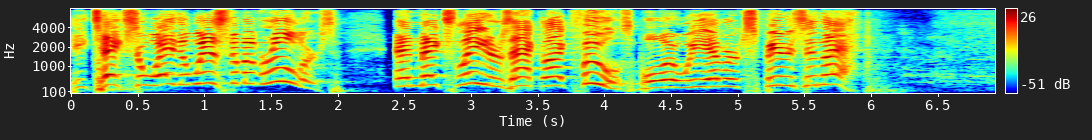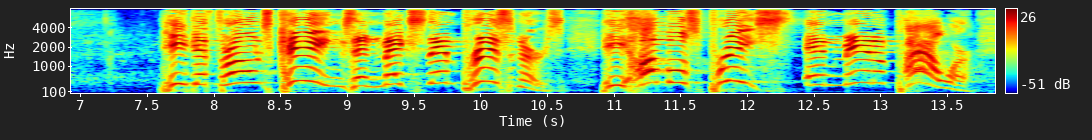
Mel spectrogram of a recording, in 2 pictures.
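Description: A male preacher with a strikingly high, piercing voice. He preaches in unhurried, drawn-out phrases, pressing each point and calling on the congregation to respond. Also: animated, sharp tone. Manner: emphatic, calls on the congregation to respond. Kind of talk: sermon to a congregation.

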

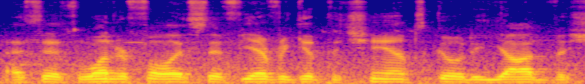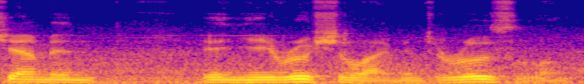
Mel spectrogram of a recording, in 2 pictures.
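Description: A man's voice: lowish voice, fairly even intonation, fairly quick, a little mellow, slight background noise. An American man, a pastor conducting an interview, speaking earnestly and emphatically, often repeating his phrases.

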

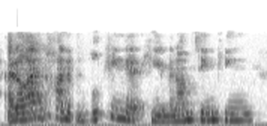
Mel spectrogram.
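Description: A woman's voice: medium pitch, moderate pace, sharp tone. An Australian woman giving casual, reflective interview answers in a rambling, conversational way, with lots of "you know". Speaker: interview guest. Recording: echoey room, slightly dull sound.

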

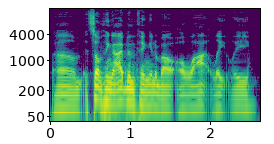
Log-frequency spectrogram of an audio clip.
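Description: A man hosting a solo podcast, slightly hoarse from a cold, talking in a casual, rambling way with many fillers. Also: deep voice, fast talker, dry recording, studio quality. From Michigan. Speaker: podcast host.

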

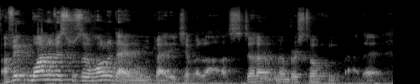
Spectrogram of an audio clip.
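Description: A man co-hosting a podcast, chatting casually in a jokey, animated way. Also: medium pitch, rapid-fire, roomy sound. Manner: jokey, animated, laughs often. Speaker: podcast co-host. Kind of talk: casual chat.

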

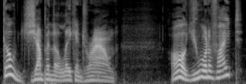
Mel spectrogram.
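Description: A man voicing a furious, stubborn feuding parent who shouts scornful, emphatic insults and threats in a told story. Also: medium pitch, huge pitch swings, slow, no echo, studio quality, pitched above the performer's own voice. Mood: enraged.

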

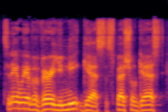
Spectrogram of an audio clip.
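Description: A man's voice: medium pitch, fast talker, slightly rough. A man co-hosting an interview show, introducing a guest and asking earnest questions with some restarts. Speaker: co-host. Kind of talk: podcast interview.

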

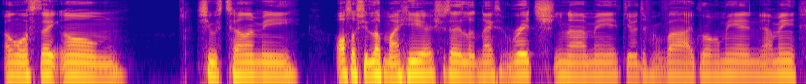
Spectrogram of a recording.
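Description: A man's voice: medium pitch, brisk, creaky, clean tone, no room sound. Chatty man rambling in a dry studio. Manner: rambling, animated storytelling with quoted voices. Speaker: podcast co-host. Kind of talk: casual podcast chat.

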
